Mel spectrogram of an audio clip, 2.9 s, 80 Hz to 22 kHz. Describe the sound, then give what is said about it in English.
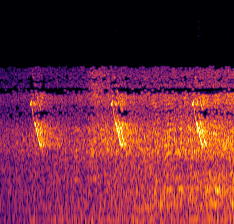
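A pedestrian crossing signal on 2nd Street in San Jose, meant to let blind people know when to cross, chirps three times at steady one-second intervals, each a short descending electronic tweet, heard over a constant wash of street traffic noise. “tells us to cross 2nd Street because that was not birds chirping, it was the signal.”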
